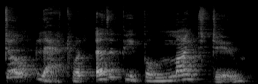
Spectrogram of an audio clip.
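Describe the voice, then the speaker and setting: A woman's voice: mid-range voice, sing-song, unhurried, voice pushed up. A woman voicing a supportive young male porcupine, a loyal storybook best friend, earnest and encouraging. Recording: roomy, echoey, distant from the mic.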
